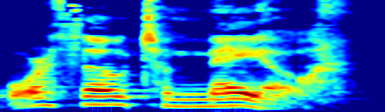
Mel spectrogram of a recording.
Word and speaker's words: orthotomeo: It's the word orthotomeo. It sounds like tomato, but it's O-R-T-H-O-T-O-M-E-O. Let me spell that one more time. O-R-T-H-O, ortho. It's pretty easy. And then tomeo, T-O-M-E-O.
